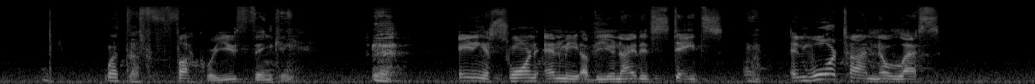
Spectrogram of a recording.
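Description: A man speaks angrily, close by.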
